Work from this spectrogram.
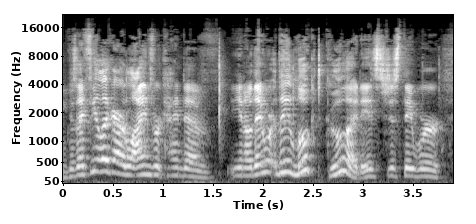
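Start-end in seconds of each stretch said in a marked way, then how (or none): none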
